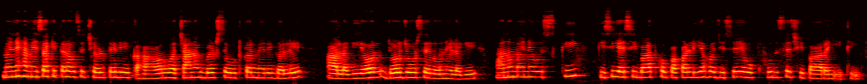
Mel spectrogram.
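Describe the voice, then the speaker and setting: A woman narrating a family story in a calm, steady read-aloud manner. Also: on the high side, a little slow.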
